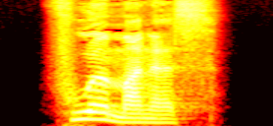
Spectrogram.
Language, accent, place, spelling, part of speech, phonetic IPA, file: German, Germany, Berlin, Fuhrmannes, noun, [ˈfuːɐ̯ˌmanəs], De-Fuhrmannes.ogg
- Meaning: genitive singular of Fuhrmann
